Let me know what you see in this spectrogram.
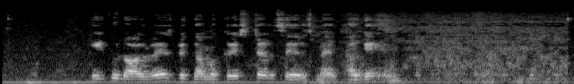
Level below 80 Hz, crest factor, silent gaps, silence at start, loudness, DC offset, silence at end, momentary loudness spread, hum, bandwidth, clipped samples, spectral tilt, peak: -56 dBFS; 18 dB; none; 0.05 s; -21 LUFS; under 0.1%; 0 s; 17 LU; none; 13.5 kHz; under 0.1%; -4 dB/octave; -4 dBFS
